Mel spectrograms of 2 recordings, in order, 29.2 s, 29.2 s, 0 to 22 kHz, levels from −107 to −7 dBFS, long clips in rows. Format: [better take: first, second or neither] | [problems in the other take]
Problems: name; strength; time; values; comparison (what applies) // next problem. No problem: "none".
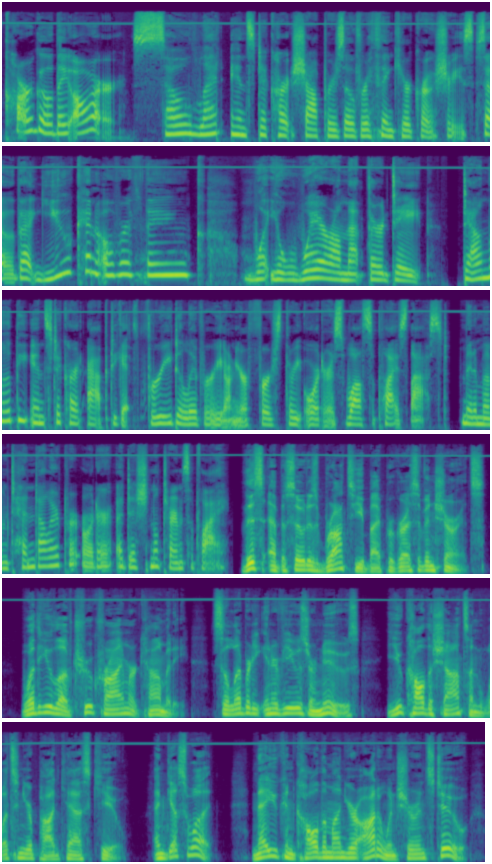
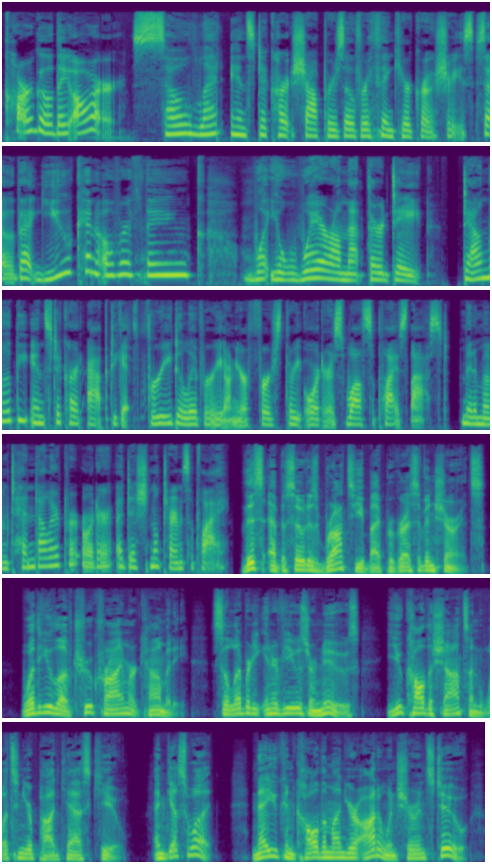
second | high-pitched whine; faint; throughout; 11.5 kHz, 20 dB below the speech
